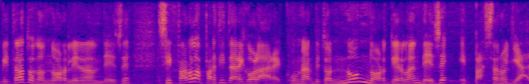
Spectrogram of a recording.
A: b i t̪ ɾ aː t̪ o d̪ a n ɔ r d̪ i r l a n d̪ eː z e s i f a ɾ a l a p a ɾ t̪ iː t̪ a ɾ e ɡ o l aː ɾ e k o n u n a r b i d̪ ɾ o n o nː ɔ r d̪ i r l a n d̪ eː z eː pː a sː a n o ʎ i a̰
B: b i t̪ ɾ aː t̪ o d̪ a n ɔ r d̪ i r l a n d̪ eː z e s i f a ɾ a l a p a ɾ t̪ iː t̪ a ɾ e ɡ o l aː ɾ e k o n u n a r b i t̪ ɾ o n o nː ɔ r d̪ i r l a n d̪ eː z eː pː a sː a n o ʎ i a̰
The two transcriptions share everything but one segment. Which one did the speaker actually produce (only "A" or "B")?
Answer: B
